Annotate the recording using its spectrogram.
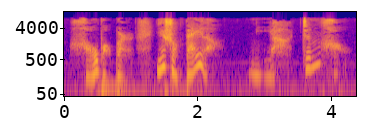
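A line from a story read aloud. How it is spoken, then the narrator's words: Trembling, breathless panting. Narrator (Chinese): 我大力颤抖，喘息道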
